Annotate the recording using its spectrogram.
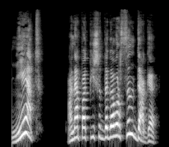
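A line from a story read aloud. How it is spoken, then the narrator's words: Yelled. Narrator (Russian): заорала Жизара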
